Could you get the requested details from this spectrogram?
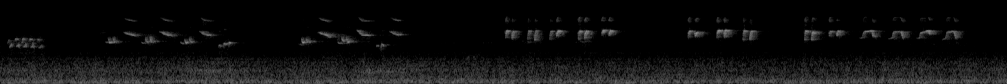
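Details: Northern mockingbird, one of many resident birds, singing outdoors at an animal refuge: varied phrases of high chirps and trills, each repeated several times in bursts before switching, over a steady low background hiss.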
